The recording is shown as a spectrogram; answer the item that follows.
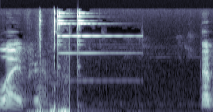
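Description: Subscribe-button animation sound effect: a few quick clicks followed by a bright bell-like notification ding that rings for about a second and fades.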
